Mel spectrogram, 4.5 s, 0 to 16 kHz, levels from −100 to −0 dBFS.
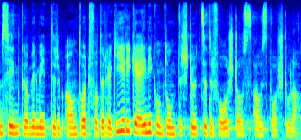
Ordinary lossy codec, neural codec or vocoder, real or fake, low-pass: none; vocoder, 44.1 kHz, 128 mel bands, Pupu-Vocoder; fake; 14.4 kHz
